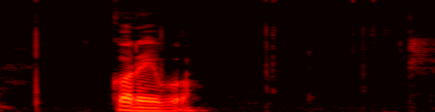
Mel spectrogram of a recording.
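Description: A man speaks one short word about half a second in. Around it come a few faint, sharp clicks, taps on the touchscreen as the annotated page is cleared and changed.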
